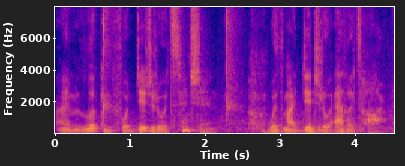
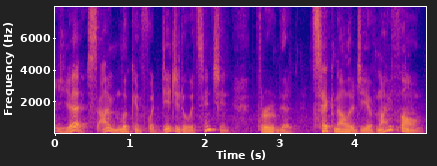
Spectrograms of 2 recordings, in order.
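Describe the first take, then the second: First: Low, soft robotic monotone. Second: Low, flat robotic monotone. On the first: Pretend. Comedian voicing a robot seeking attention, low soft drone. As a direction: drone it like a chatbot. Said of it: "robotic settings". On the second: Retold or imitated. Comedian mocking a phone-addicted robot, low robotic drone. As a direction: talk like a machine. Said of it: "If a robot was like".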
